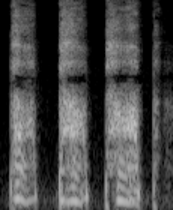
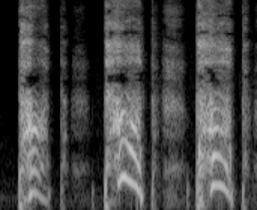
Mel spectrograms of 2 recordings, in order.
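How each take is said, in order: First: Said in the usual way. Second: Higher, bouncy pops; lively pop sounds. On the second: A narrator's reading. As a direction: pop them out playfully. Narrated fluxing sounds.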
